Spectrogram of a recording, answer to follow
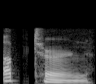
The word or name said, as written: upturn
